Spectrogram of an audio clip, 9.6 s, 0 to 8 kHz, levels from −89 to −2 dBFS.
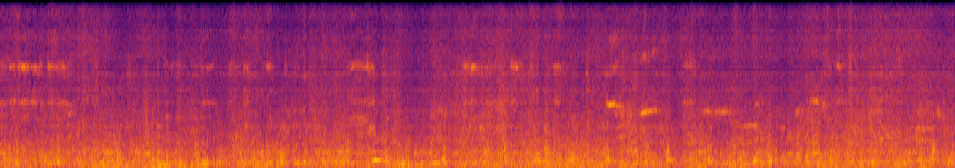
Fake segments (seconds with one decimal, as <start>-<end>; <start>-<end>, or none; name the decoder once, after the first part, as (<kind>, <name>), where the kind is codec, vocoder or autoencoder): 0.0-9.6 (codec, DAC)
